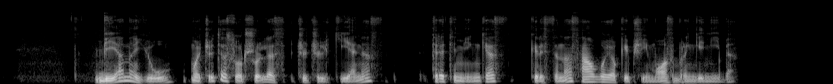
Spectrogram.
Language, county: Lithuanian, Vilnius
